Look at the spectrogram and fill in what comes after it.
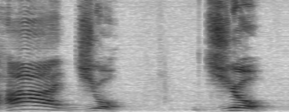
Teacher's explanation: Então, por exemplo, na palavra rádio, você fala rádio, dio. O O é mais forte na pronúncia do que o I. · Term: crescente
